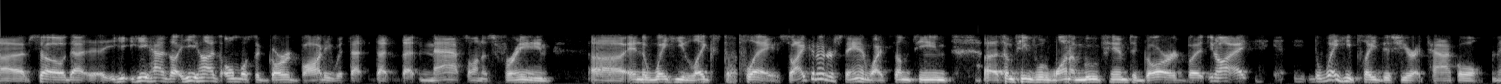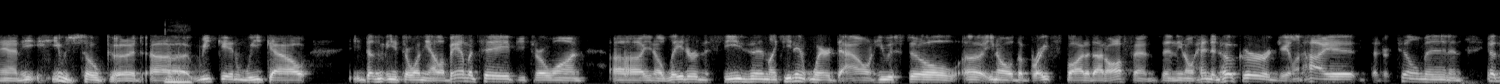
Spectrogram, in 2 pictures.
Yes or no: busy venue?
no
